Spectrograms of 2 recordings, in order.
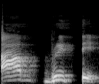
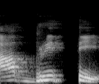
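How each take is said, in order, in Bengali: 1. 'b' ধ্বনিটি দ্বিত্ব, যেমন abbritti। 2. 'b' ধ্বনিটি দ্বিত্ব, যেমন abbritti।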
